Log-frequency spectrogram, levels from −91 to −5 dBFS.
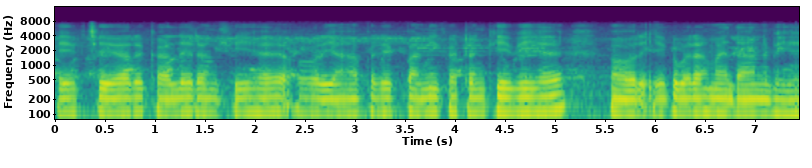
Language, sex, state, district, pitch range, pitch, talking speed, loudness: Hindi, male, Bihar, West Champaran, 105-110 Hz, 110 Hz, 175 wpm, -17 LUFS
